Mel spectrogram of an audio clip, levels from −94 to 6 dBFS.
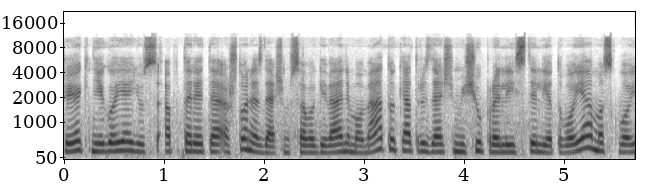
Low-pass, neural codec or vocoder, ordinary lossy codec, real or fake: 10.8 kHz; none; Opus, 32 kbps; real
